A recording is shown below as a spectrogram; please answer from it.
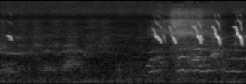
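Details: Chicks become audible after a quiet stretch, with a few high, falling squeaky peeps gathering into louder repeated chirps near the end.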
